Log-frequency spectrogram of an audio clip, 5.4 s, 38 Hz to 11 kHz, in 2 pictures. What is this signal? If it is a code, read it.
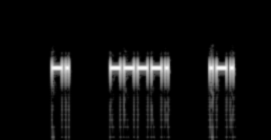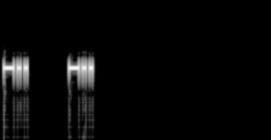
Morse code, heard as a keyed tone, about 36 wpm, spaced as for 16 wpm, 700 Hz. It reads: N9RDD
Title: USA Call Signs - 5 Characters - 4x Character Spacing - 35wpm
